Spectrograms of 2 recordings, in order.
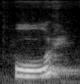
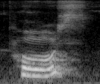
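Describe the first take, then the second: First: The final C sound is silent. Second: The final C sound is pronounced. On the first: The speaker calls it right. "We pronounce it as pour" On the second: The speaker calls it wrong. "We don't pronounce it as pores"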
